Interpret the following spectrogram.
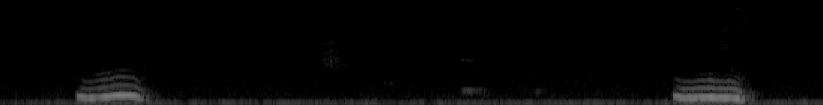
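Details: Pet cat snoring indoors: two tonal, nasal-sounding snores, each about half a second long with a slight wavering pitch, spaced roughly four seconds apart over a steady low electrical hum in a quiet room.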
